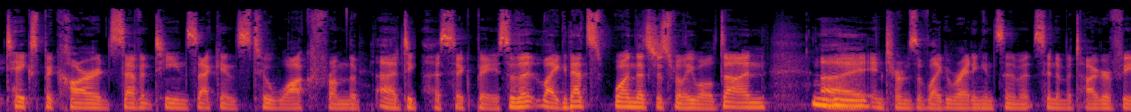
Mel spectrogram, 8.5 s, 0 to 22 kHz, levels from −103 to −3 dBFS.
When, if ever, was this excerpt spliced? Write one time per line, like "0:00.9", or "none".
0:02.7
0:03.1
